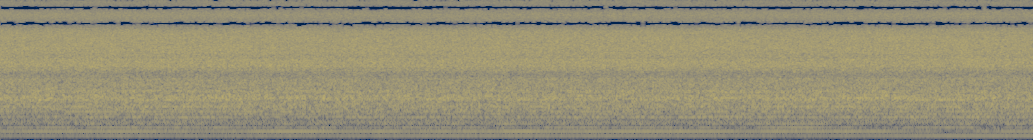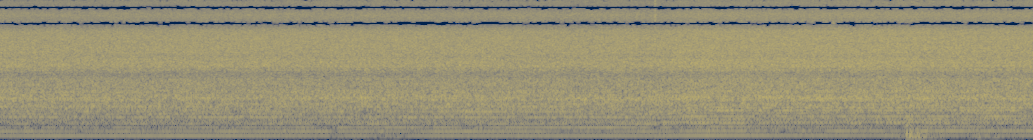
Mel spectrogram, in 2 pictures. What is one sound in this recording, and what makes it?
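Electric fans whir and hum steadily up close.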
